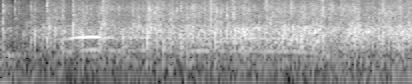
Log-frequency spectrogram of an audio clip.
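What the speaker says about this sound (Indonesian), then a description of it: "Tepuk tangan untuk Tuan Cemadu." A youth camp congregation claps for an honored guest, a brief, even roar of many hands with a faint voice underneath.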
